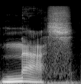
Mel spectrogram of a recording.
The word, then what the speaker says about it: Mads: Just so everybody knows, your first name is pronounced Mass, no D.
